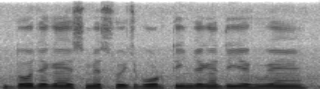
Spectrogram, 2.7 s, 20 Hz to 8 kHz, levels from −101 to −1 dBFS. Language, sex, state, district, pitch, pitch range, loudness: Hindi, female, Uttar Pradesh, Lucknow, 155 Hz, 150-155 Hz, -13 LUFS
